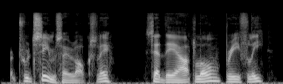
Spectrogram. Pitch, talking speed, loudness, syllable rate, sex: 120 Hz, 170 wpm, -17 LUFS, 5.5 syllables/s, male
